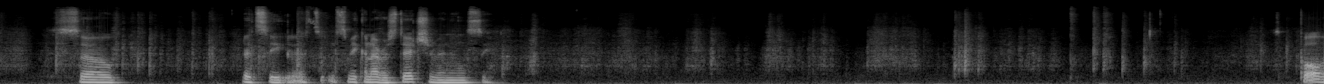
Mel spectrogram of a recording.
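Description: Plastic strips rustle and crinkle as they are woven and pulled tight.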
